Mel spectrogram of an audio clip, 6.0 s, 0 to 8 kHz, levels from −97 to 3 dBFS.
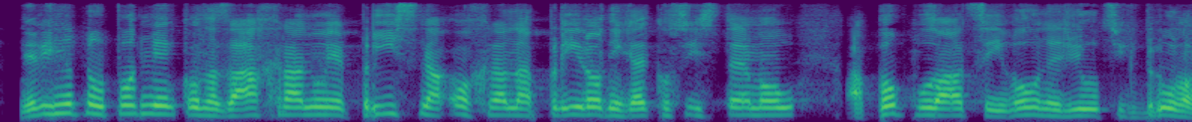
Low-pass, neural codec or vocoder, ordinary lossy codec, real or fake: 7.2 kHz; codec, 16 kHz in and 24 kHz out, 1.1 kbps, FireRedTTS-2 codec; none; fake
